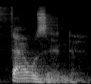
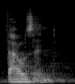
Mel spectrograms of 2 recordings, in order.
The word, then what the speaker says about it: thousand: Thousand. Thousand. Eu amo essa palavra por algum motivo. Eu acho a pronúncia dessa palavra muito, muito massa. Thousand. Thousand. Tem de novo aquele Tzinho H soprando, né?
